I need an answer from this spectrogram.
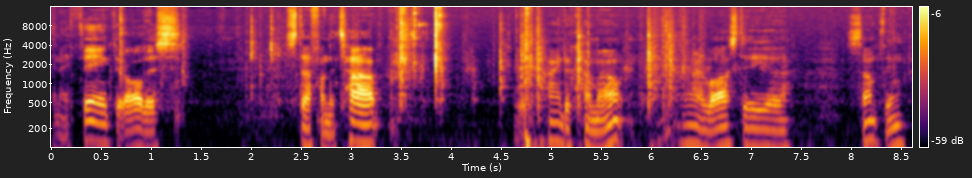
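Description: At an indoor work table, a man with a deep, darkish voice talks slowly and pauses frequently while walking through a repair. He hosts a tinkering channel and muses aloud in a folksy, casual style. Background noise, clicks, and handling sounds are clear.

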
